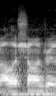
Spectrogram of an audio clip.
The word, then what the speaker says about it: Alexandre: wonderful Brandon Royal challenges alandre Pantoja I learned how to say his name Alexandre that's one of the only names I've ever struggled to say in my entire life Al Andre panta the cannibal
